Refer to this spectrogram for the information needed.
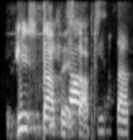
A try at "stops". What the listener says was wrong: Não estou entendendo o final. Como é he stops, né? Stops. O S é só um chiadinho.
